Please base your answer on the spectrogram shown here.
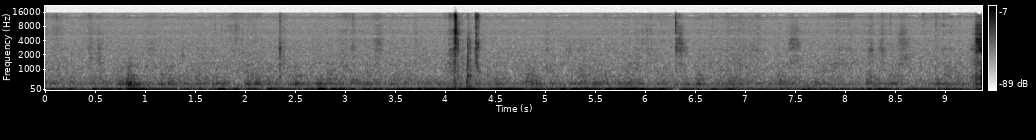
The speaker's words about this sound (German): daraus schneide ich dann so ein Herz. Also du schneidest da jetzt einfach so ein Herz raus.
